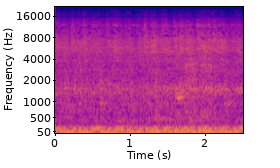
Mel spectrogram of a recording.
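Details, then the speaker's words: Toyota 2JZ inline-six after warped intake manifold fixed and fresh plugs, running on all six cylinders for first time, about 500 rpm: low slow steady idle, no skips; normal idle. "Well, that sounded much better. That did sound, that almost sounded like an actual 2JZ there and not a 0.3 JZ."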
